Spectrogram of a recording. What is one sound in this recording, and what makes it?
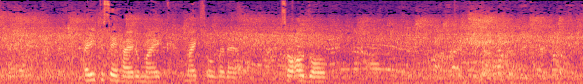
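A crowd murmurs and chatters throughout a large echoing arena.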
